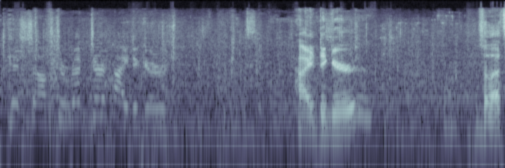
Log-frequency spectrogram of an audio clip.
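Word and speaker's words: Heidegger: Hi Digger.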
